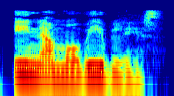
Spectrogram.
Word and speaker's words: inamovibles: Inamovibles. Means unmovable or immutable. Pronounced inamovibles. with a stress on the third syllable.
